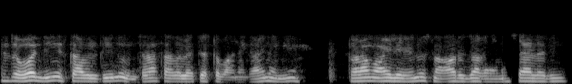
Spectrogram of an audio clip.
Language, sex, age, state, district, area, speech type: Nepali, male, 18-30, West Bengal, Kalimpong, rural, conversation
